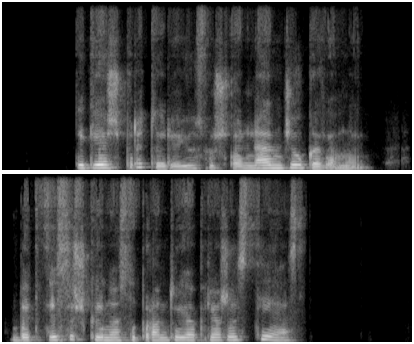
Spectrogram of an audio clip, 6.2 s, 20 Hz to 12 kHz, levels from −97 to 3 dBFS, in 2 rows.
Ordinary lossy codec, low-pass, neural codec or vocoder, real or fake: Opus, 16 kbps; 10.8 kHz; codec, 24 kHz, 3 kbps, HILCodec; fake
